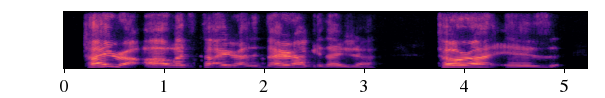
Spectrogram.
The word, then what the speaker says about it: Torah: It's like the way that Ashkenazis say Torah, how Sephardi would say it.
